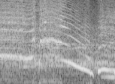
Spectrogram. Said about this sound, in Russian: Йоганн Себастьян Бах, маэстро аплодисменты!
